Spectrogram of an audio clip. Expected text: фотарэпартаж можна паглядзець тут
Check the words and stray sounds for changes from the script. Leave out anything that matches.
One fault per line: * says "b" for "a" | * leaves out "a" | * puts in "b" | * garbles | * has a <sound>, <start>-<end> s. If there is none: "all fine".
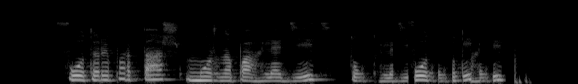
* garbles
